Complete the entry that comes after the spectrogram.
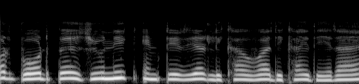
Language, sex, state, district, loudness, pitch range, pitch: Hindi, female, Maharashtra, Washim, -12 LUFS, 220-260 Hz, 235 Hz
